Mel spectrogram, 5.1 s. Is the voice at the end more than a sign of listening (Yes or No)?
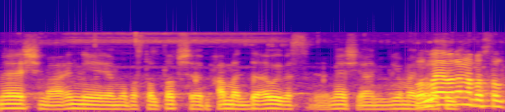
Yes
